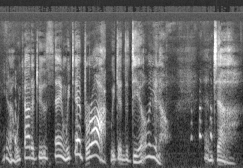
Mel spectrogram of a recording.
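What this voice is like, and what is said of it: Dana Carvey impersonating the president. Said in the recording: “Dana Carvey doing an impression of our current president ... he's pretty spot on. It's pretty good.”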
